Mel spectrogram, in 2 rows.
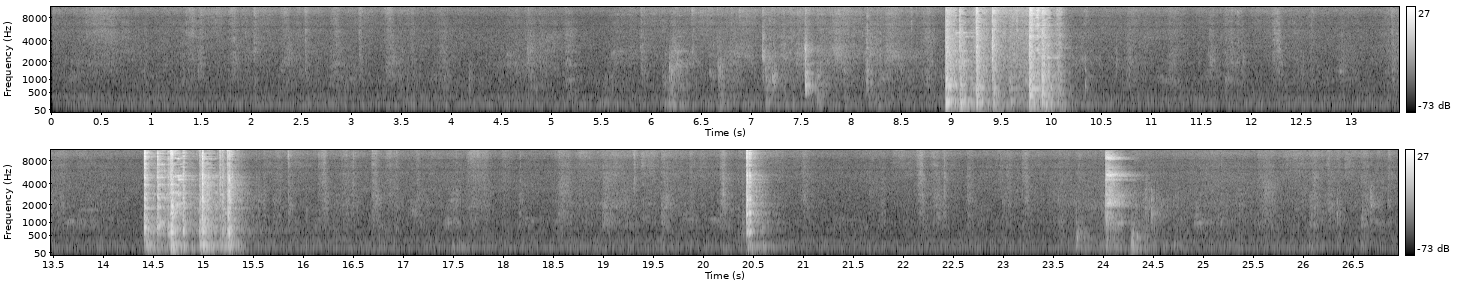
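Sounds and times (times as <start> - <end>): crockery clattering: 9.0 - 10.2, 14.4 - 15.5, 24.0 - 24.5
dishes clinking: 9.0 - 10.2, 14.4 - 15.5, 24.0 - 24.5.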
